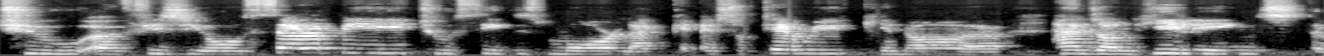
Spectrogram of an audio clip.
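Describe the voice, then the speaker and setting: A woman's fairly high voice with a French accent, fairly slow and fairly even, with hardly any pauses. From Switzerland. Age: 60s. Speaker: fitness expert and author. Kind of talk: interview. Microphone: echo.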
